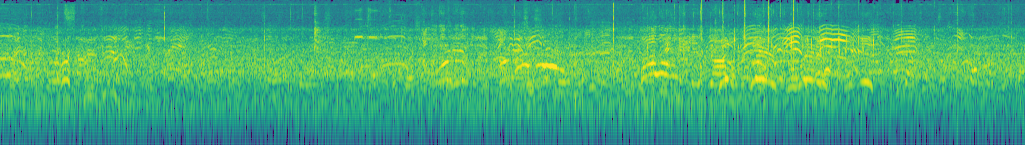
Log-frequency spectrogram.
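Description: A crowd of spectators shouts and cheers outdoors, getting louder toward the end.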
